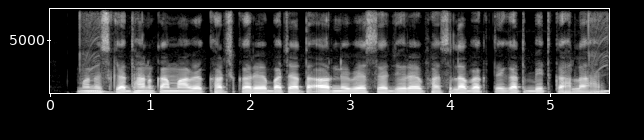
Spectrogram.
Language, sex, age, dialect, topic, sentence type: Magahi, male, 18-24, Southern, banking, statement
